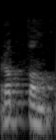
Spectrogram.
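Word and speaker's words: 六本: So that's why you go with sambon, then yonhon, gohon, roppon because it's roku.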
